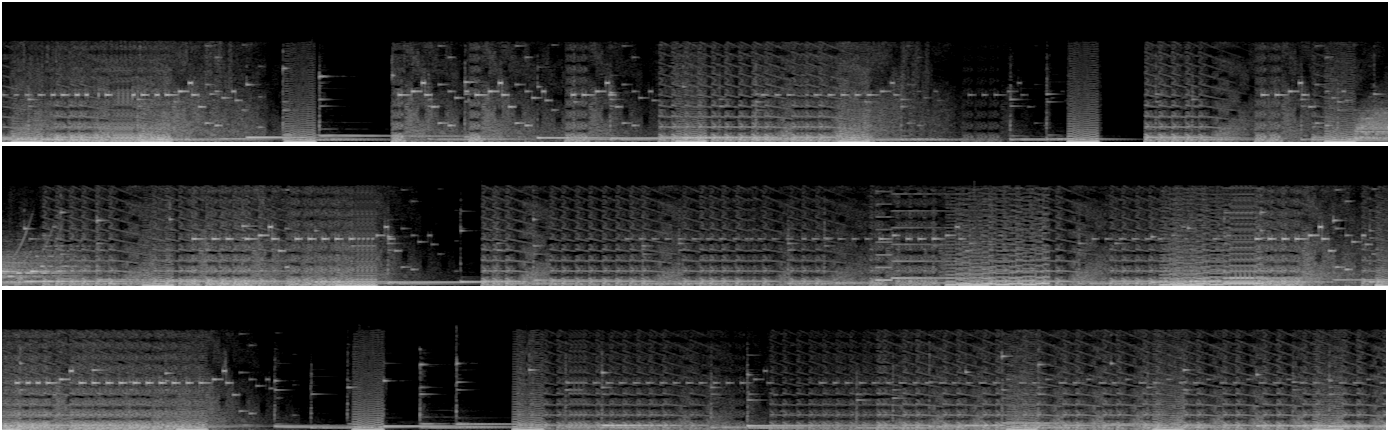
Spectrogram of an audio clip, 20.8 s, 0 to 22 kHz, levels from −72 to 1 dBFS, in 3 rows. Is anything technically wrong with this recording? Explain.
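Yes. A repeated buffer occurs at 0.58–0.65, 3.99–4.02, 8.71–8.80, 10.66–10.68, 13.10–13.19 and 16.72–16.77 s. When fresh audio arrived late, the output replayed its last 23 ms block, which fits a 1024-sample buffer. Each event is a rapid stutter of identical pieces with hard joins. A dropout would leave silence instead.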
